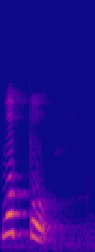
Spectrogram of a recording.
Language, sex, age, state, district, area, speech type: Kannada, female, 18-30, Karnataka, Shimoga, rural, read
